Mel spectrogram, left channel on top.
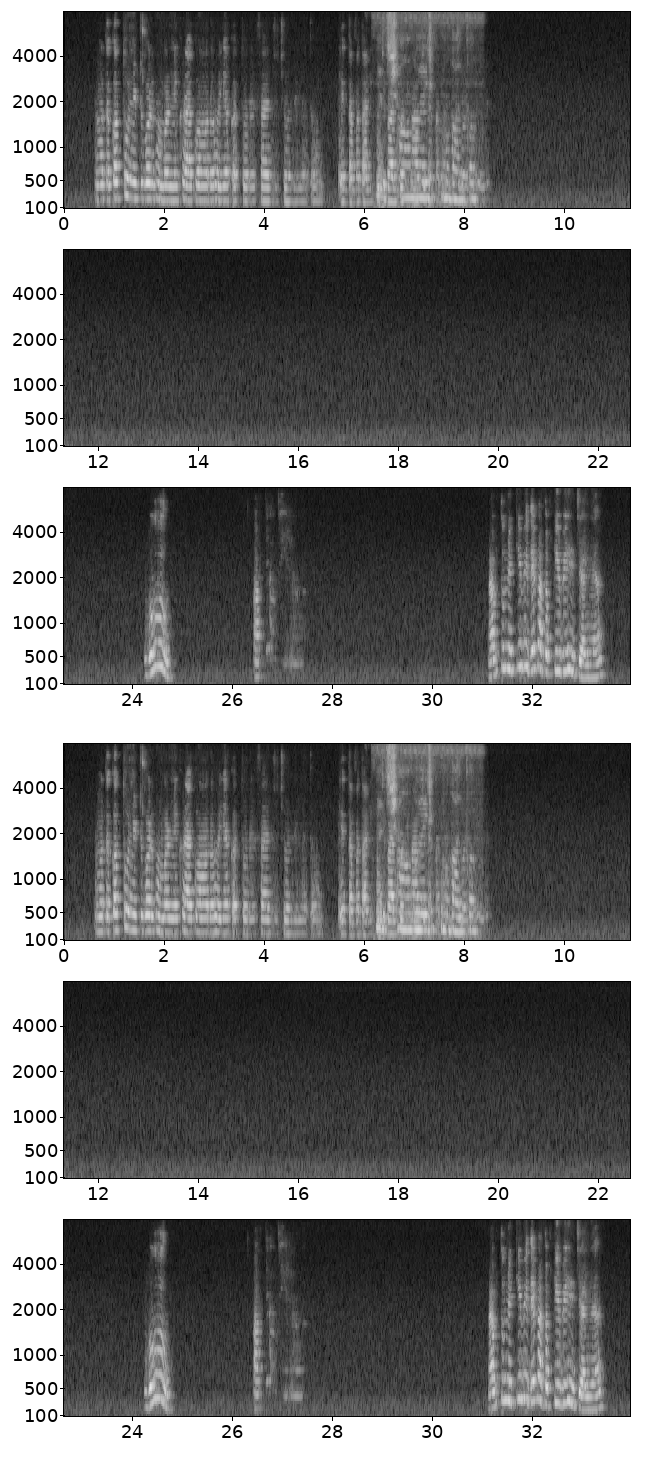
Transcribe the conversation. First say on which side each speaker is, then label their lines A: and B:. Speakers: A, on the right; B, on the right.
A: हमर तऽ कतहु नेटवर्क हमर नहि खराब गाँव रहैए कतहु रह फाइव जी चलैए तऽ एतऽ पता न की
B: अच्छा
A: बालकोनीमे
B: बोलै
A: आबैची
B: छै
A: तकर
B: कोनो
A: बाद
B: गालके
A: नेटर्क रहयै य। बू अब तूमने कीवी देखा तऽ कीवी ही चाहिएै।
